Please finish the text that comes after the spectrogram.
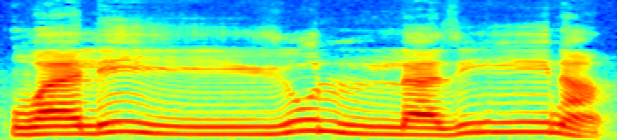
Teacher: اچھی طرح لام اور یا کو ملانا ہے کیونکہ یا جو ہے وہ مشدد ہے، شد والا ہے۔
